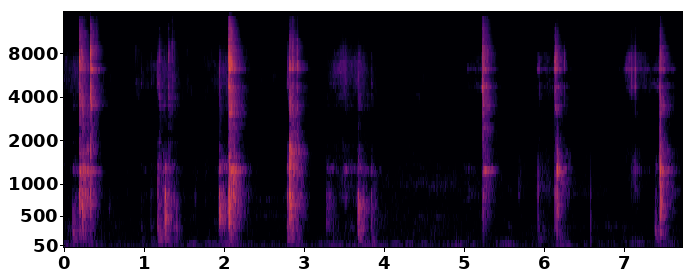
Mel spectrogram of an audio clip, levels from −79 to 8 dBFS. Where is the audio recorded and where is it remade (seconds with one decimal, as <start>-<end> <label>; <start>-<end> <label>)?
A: 0.0-5.0 recorded; 5.0-7.7 remade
